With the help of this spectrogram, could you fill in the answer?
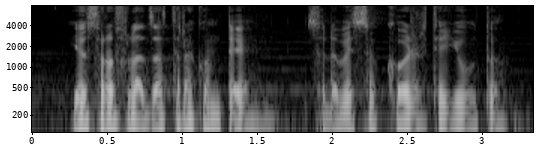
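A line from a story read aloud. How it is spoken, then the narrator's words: Plain. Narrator (Italian): disse Folo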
